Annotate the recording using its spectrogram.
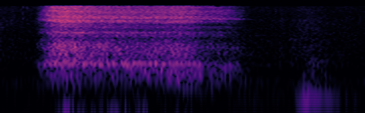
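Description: A man's sharp, noisy breath through the mouth, a wincing hiss lasting just over a second, in sympathy with pain. A short low grunt follows near the end.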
